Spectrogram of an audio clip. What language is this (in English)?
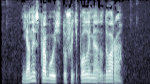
Belarusian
